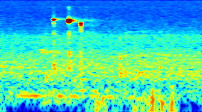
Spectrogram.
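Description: Near silence: room tone, with one very faint click about two-thirds of a second in.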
